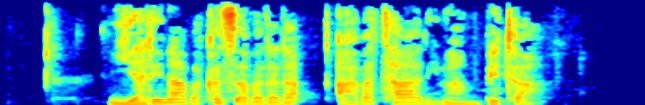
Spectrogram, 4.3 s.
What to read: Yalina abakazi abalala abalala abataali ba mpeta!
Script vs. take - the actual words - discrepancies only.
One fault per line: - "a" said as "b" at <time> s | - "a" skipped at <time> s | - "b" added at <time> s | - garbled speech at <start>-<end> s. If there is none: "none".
- "abalala" skipped at 2.0 s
